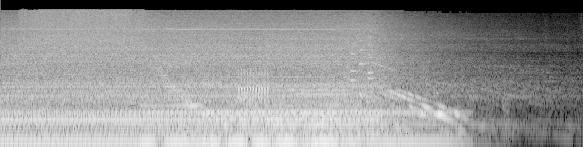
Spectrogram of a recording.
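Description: A motor-driven machine running steadily with a strong hum, then winding down in pitch and stopping about seven seconds in, with a short loud knock just before it dies away.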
